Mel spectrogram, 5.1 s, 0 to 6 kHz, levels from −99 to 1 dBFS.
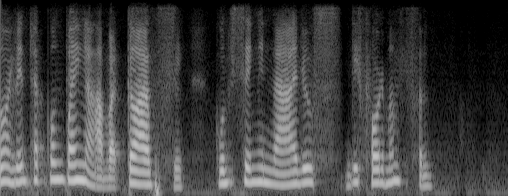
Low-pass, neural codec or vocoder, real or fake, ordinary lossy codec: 5.4 kHz; codec, 16 kHz, 0.5 kbps, FreqCodec, larger model; fake; Opus, 24 kbps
